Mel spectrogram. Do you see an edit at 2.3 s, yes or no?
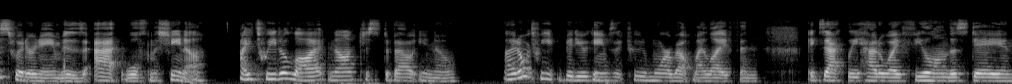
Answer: yes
